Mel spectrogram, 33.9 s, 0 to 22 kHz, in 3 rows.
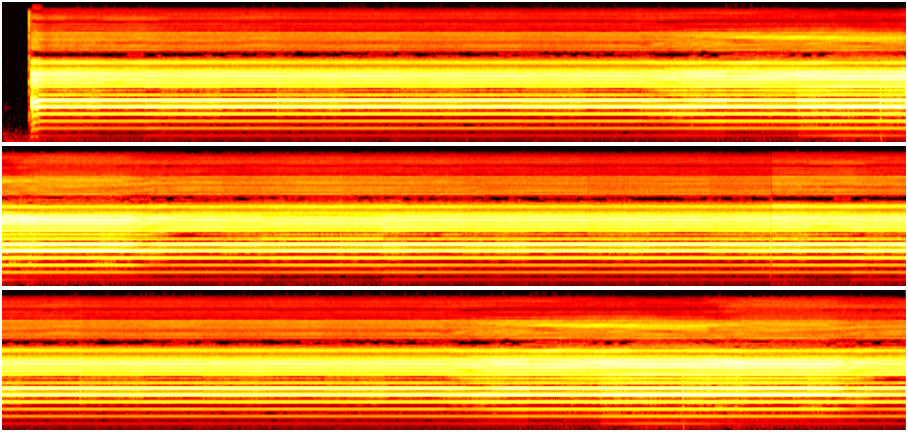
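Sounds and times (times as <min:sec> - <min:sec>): fire alarm tone: 0:00.4 - 0:33.9.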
